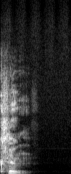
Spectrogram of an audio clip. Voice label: Viking Vocal Syllables and Imaginary Words, Hard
